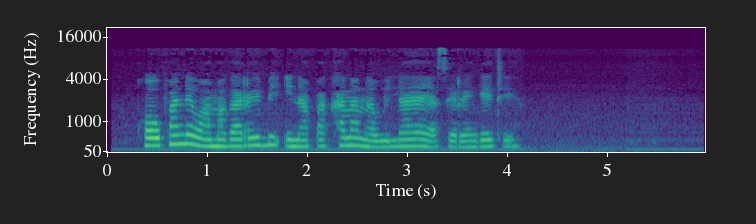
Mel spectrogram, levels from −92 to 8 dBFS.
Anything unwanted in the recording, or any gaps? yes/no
no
